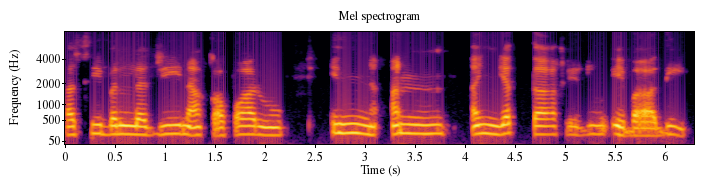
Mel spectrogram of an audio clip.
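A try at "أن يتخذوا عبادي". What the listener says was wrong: ता को खींचना नहीं है बीच में से.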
